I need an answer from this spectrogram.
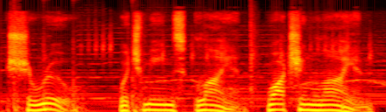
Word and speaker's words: Sheru: His name is actually pronounced Sheru which means lion.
